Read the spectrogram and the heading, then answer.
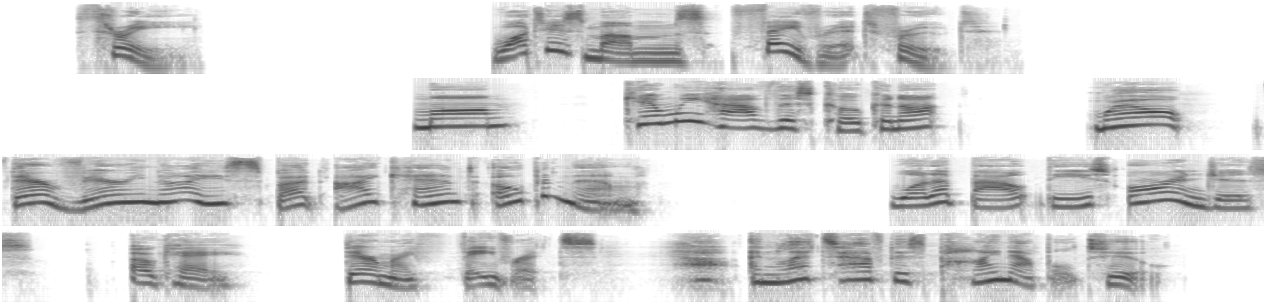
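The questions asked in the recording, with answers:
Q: What is Mum's favourite fruit?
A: Oranges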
